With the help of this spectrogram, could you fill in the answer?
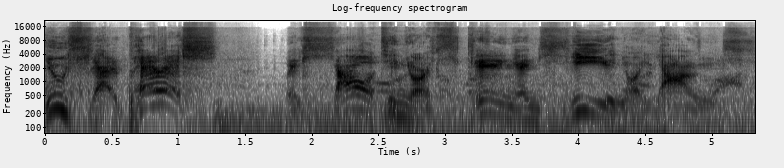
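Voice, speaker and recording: A man's put-on character voice at a very slow pace, with clear music in the background. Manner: mocking.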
